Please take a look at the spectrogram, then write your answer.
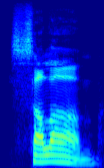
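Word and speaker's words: سلام: But notice how in Hebrew, the first S becomes a sh. So S in Arabic, sh in Hebrew, and the long a vowel in Arabic becomes a long o vowel in Hebrew. So it's essentially the same word just with a different pronunciation to fit their respective languages.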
